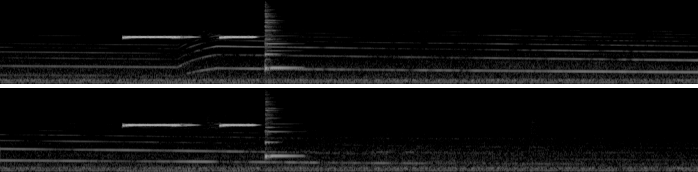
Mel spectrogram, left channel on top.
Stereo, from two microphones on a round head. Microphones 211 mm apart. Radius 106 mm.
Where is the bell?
40° left (ahead or behind), 1.3 m.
